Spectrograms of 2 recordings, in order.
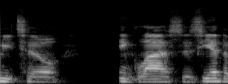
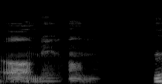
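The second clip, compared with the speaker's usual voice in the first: low, very soft mumble; feeble sick act; 8 semitones lower, 13 dB quieter, slower than usual. Retold or imitated. Worker acting sick as he told them, low and feeble. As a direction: put on a weak, drained voice, barely audible. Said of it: "in that tone".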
